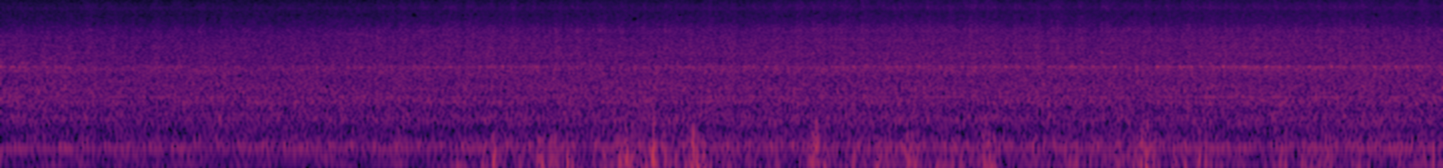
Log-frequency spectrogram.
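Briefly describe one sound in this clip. A marker taps and scrapes on a whiteboard.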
